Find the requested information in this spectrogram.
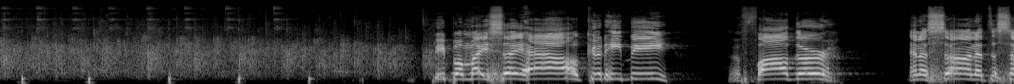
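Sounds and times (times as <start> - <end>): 
audience clapping hands in a slow rhythm: 0.0 - 5.2
speech: 4.4 - 8.4, 9.1 - 10.1.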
